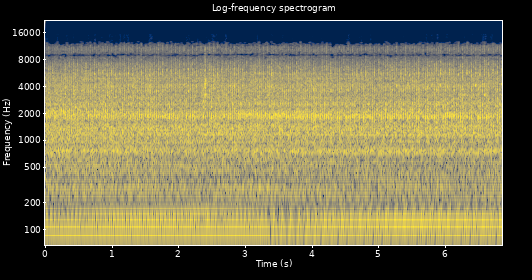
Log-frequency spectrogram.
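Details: 1939 Caterpillar D4 (RD4) crawler with D4400 diesel, first runs after rebuild with head being retorqued to 135: steady even diesel clatter at constant idle, no misses or surges; possible wet stacking, needs break-in; normal idle.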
